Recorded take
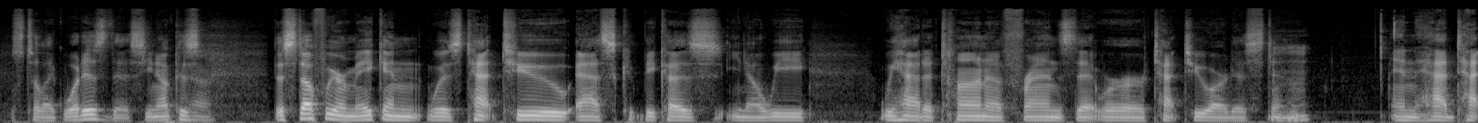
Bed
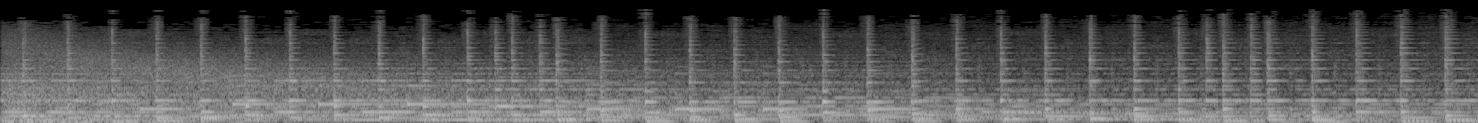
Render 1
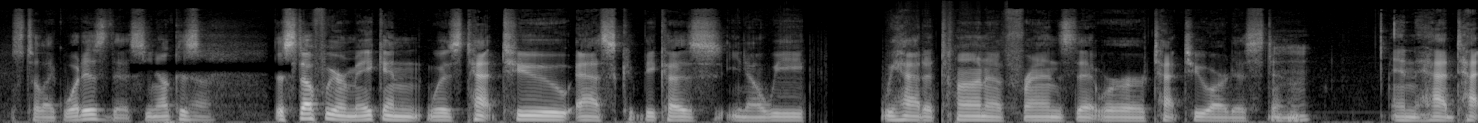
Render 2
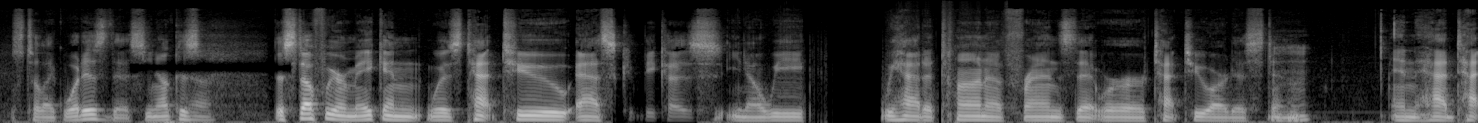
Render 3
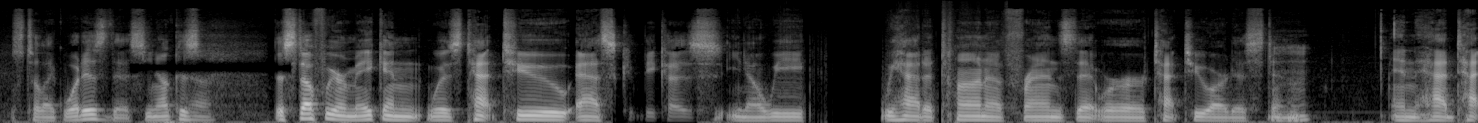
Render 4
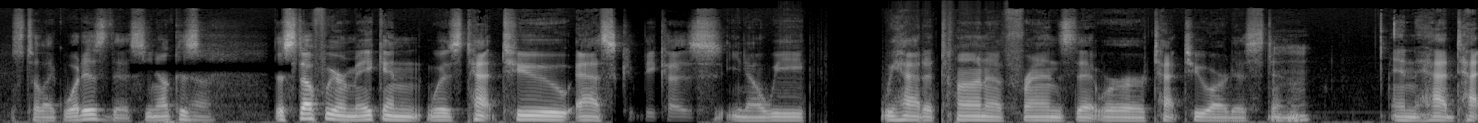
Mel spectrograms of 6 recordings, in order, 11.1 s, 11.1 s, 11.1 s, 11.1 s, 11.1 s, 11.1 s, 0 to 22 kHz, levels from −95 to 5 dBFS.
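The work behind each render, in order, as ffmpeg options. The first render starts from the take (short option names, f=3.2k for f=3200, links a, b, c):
-filter_complex "[0:a]asettb=1/sr,asplit=3[a][b][c];[a]atrim=end=0.974[d];[b]atrim=start=0.97:end=2.19,asetpts=PTS-STARTPTS,afade=t=in:d=0.004:c=qsin,afade=t=out:st=1.216:d=0.004:c=qsin,asuperstop=centerf=2300:order=8:qfactor=1.9[e];[c]atrim=start=2.186[f];[d][e]acrossfade=d=0.004:c1=hsin:c2=qsin[g];[g][f]acrossfade=d=0.004:c1=qsin:c2=hsin,asettb=1/sr,asplit=3[h][i][j];[h]atrim=end=5.834[k];[i]atrim=start=5.83:end=7.56,asetpts=PTS-STARTPTS,afade=t=in:d=0.004:c=qsin,afade=t=out:st=1.726:d=0.004:c=qsin,aeval=exprs='sgn(val(0))*max(abs(val(0))-0.00316,0)':c=same[l];[j]atrim=start=7.556[m];[k][l]acrossfade=d=0.004:c1=hsin:c2=qsin[n];[n][m]acrossfade=d=0.004:c1=qsin:c2=hsin"
-filter_complex "[0:a]asettb=1/sr,asplit=3[a][b][c];[a]atrim=end=4.594[d];[b]atrim=start=4.59:end=5.23,asetpts=PTS-STARTPTS,afade=t=in:d=0.004:c=qsin,afade=t=out:st=0.636:d=0.004:c=qsin,bandpass=f=3.9k:t=q:w=0.81[e];[c]atrim=start=5.226[f];[d][e]acrossfade=d=0.004:c1=hsin:c2=qsin[g];[g][f]acrossfade=d=0.004:c1=qsin:c2=hsin"
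-af "volume=-1.5dB"
-af "highshelf=f=7.1k:g=11"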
